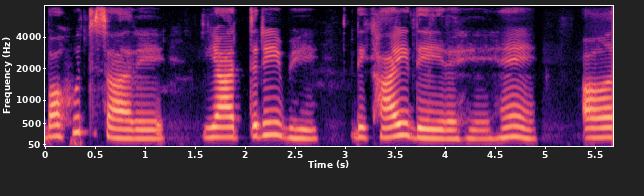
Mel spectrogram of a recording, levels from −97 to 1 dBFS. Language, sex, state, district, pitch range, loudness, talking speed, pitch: Hindi, female, Bihar, West Champaran, 185-230 Hz, -17 LUFS, 95 wpm, 210 Hz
